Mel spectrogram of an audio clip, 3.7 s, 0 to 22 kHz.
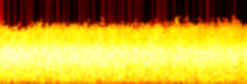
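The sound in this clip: Applause fills a crowd scene in a 2006 political drama about the Queen: dense, steady clapping from many hands that holds at an even loudness for the whole clip, with no voices standing out.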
